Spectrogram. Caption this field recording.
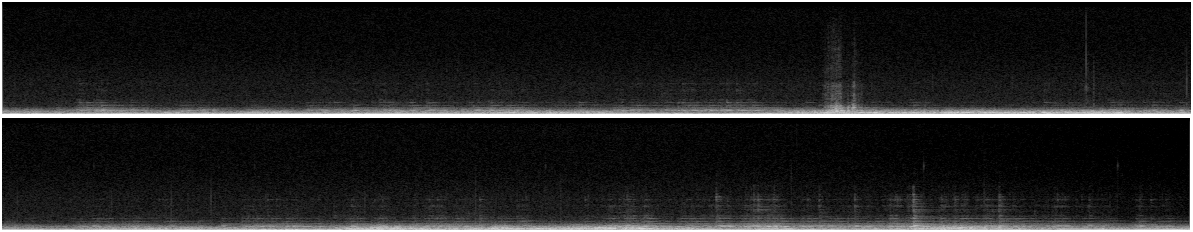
empty greenhouse. windy day. contact mics and geophone on the constructions of the greenhouse.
